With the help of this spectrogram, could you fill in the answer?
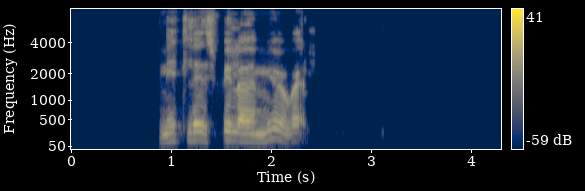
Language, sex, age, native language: Icelandic, male, 50-59, Icelandic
